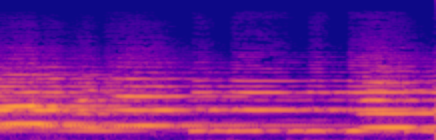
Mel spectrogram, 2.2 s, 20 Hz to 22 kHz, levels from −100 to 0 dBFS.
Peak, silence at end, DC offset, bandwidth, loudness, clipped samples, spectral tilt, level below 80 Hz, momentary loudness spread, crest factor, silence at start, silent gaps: -12 dBFS; 0 s; under 0.1%; 8.6 kHz; -28 LUFS; under 0.1%; -4 dB/octave; -74 dBFS; 7 LU; 16 dB; 0 s; none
